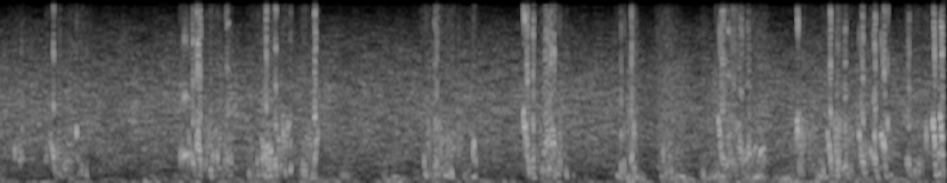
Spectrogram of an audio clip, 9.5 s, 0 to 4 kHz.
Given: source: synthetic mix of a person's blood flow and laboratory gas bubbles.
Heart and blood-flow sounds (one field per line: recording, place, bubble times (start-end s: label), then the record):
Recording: Doppler ultrasound of blood flow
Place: precordium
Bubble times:
0.16-0.31 s: bubbles
0.48-0.95 s: bubbles
1.82-2.39 s: bubbles
2.50-3.26 s: bubbles
4.25-4.84 s: bubbles
5.24-5.81 s: bubbles
6.18-6.43 s: bubbles
6.59-6.85 s: bubbles
7.03-7.13 s: bubbles
7.20-7.74 s: bubbles
7.98-8.95 s: bubbles
9.10-9.48 s: bubbles
From the record:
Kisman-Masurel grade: 333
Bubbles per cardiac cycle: rolling drumbeat, 9 or more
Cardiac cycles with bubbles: 50 to 99%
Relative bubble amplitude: loud (0.450 to 0.775)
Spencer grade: 3 (all of the cardiac periods contain showers or single bubble signals, but not dominating or overriding the cardiac motion signals)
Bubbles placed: anywhere in the cardiac cycle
